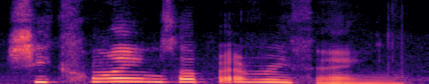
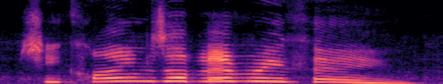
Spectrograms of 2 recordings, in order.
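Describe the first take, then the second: First: Mildly exasperated. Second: Higher exasperated repeat. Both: Real, not acted.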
